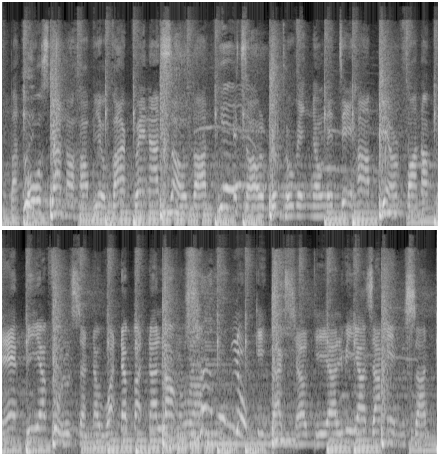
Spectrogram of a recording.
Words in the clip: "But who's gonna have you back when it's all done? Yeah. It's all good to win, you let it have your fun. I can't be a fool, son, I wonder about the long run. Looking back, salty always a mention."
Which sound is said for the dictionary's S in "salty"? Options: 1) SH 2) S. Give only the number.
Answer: 1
